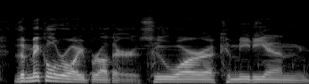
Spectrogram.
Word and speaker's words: McElroy: Monster Factory is a YouTube series originally started on Polygon by I think their last name is pronounced McElroy, the McElroy brothers, who are a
